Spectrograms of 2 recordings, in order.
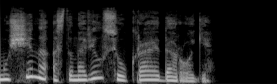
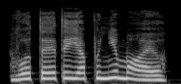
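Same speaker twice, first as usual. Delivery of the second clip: протяжное одобрение; 7 semitones higher, 5 dB louder than usual. A narrator's reading. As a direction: stretch it out with admiration. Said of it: "протянула Алёна". (одобрительно, нараспев)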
